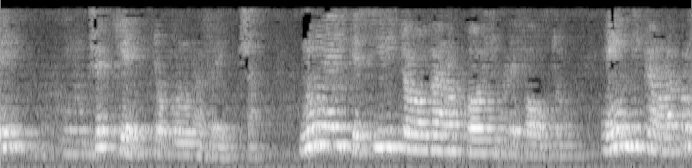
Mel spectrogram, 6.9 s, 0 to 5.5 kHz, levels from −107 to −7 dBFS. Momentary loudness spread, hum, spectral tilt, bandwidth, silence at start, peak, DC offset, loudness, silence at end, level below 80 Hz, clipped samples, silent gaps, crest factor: 18 LU; none; -9.5 dB/octave; 5 kHz; 0 s; -6 dBFS; 0.2%; -20 LUFS; 0 s; -60 dBFS; under 0.1%; none; 14 dB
